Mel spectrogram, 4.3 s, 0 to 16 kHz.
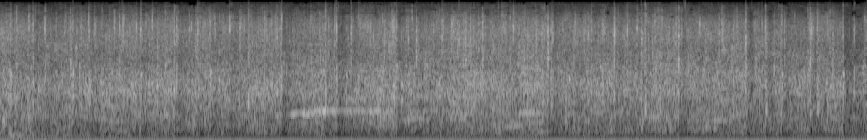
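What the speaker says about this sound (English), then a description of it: "Come on, y'all, let's clap." An audience at a 1994 USAC regional awards ceremony breaks into loud, steady applause, a dense wash of many clapping hands close by that holds evenly throughout, with faint crowd murmur mixed in.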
